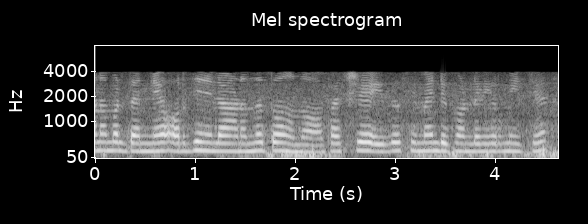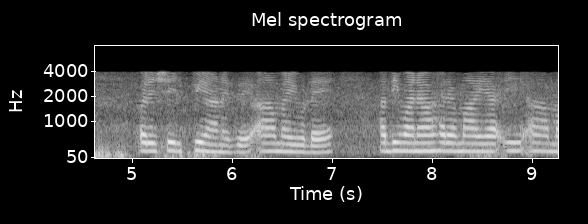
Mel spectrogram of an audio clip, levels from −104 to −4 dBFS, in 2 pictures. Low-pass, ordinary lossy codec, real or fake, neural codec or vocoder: 7.2 kHz; AAC, 16 kbps; real; none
